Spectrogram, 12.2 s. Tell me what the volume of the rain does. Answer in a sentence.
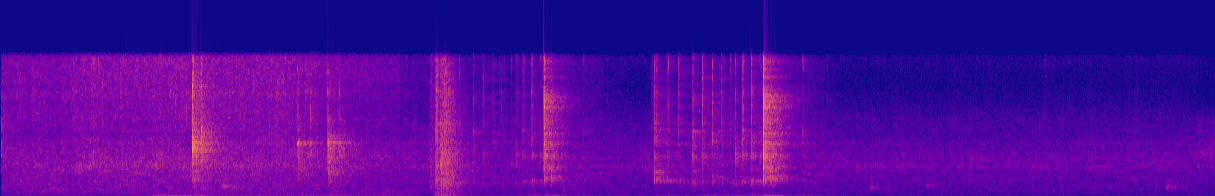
The volume of the rain goes down.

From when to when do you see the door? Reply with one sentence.
You can hear the door from 4.2 to 6.0 s.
